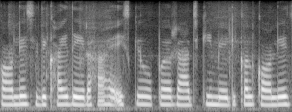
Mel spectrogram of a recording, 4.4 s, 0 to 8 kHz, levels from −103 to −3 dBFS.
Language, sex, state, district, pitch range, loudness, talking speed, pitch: Hindi, female, Uttar Pradesh, Jalaun, 195-210 Hz, -14 LUFS, 150 wpm, 205 Hz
